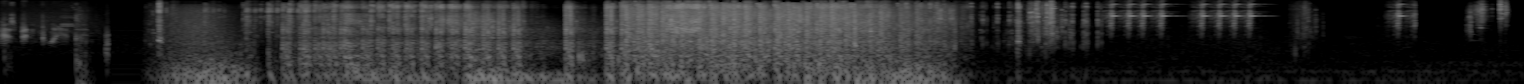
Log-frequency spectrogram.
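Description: Dense rapid pistol gunfire from a Counter-Strike match on Mirage, heavy and continuous for several seconds before thinning into scattered lighter clicks and shots, with a commentator talking throughout.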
